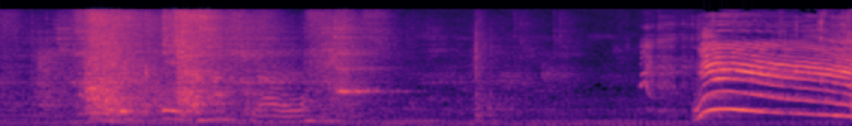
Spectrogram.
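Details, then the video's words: Orphaned baby monkey Poy protests a bath with an angry cry. Hushed human voices come first, then a sudden loud, rich, drawn-out wail that slides gently downward and holds to the end. "Monkey Baby Poy Crying Angry MaMa Bathed"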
